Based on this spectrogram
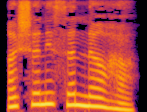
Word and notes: ಅಶನಿಸನ್ನಾಹ: Kannada

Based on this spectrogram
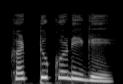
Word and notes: ಕಟುಗೊಡಗಿ: Kannada

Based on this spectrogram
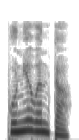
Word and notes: ಪುಣ್ಯವಂತೆ: puṇyavante

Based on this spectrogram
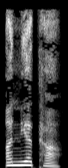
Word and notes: ಅನ್ಯಥಾ: Kannada

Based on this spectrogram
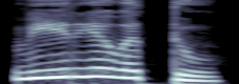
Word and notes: ವೀರ್ಯವತಿ: vīryavati

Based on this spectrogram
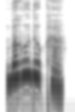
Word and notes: ಬಹೂದಕ: bahūdaka

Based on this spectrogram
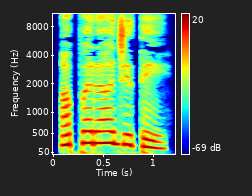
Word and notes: ಅಪರಾಜಿತ: Kannada

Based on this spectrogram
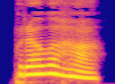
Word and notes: ಪರಿವಹ: parivaha

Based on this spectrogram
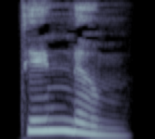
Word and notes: ತಿಣ್ಣಂ: tiṇṇam

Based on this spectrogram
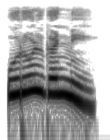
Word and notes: ಉರುಳುಗಣ್ಣಿ: uruḷugaṇṇi

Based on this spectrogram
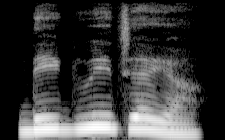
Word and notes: ದಿಗ್ವಿಜಯ: digvijaya

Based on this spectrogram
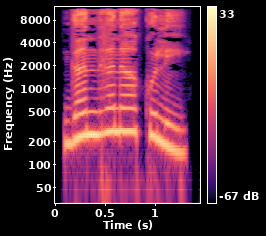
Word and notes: ಗಂಧನಾಕುಲಿ: gandhanākuli

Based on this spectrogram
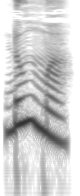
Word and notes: ಡುಮ್ಮು: ḍummu

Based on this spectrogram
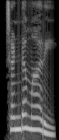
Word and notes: ಚಂಡಮಾರಿ: Kannada

